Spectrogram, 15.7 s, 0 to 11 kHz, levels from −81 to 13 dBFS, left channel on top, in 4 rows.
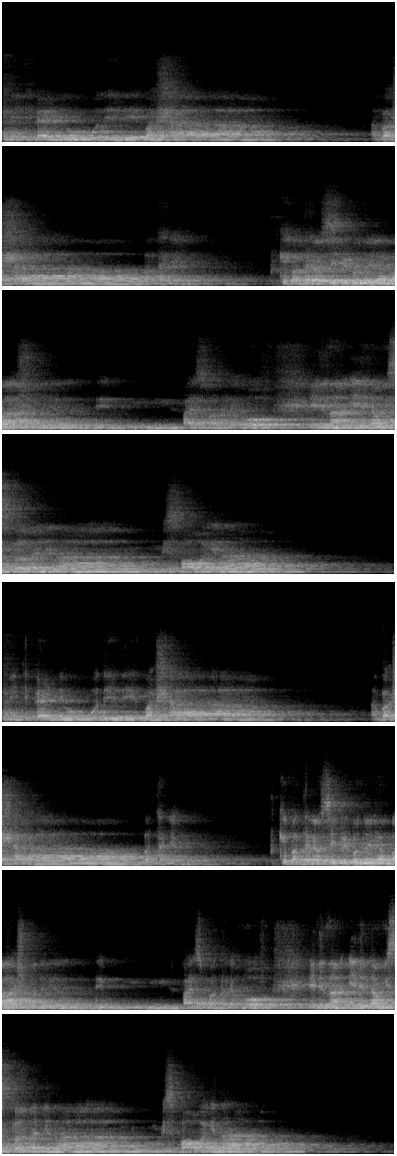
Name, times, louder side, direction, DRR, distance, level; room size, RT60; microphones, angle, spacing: voice 1, 0.0-2.7 3.7-5.7 6.7-14.4, right 1 dB, 75° right, 0 dB, 1.5 m, -19 dB
10.5 x 6.3 x 4.1 m, 2.1 s
head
